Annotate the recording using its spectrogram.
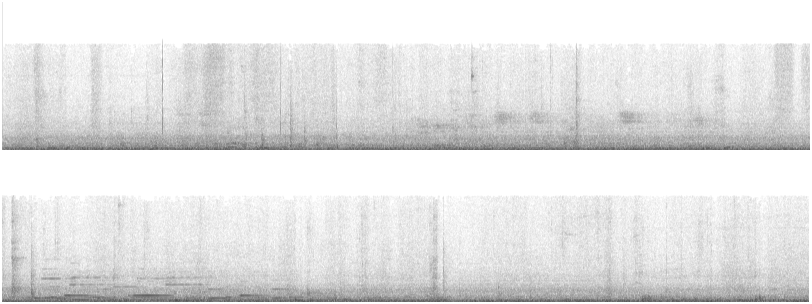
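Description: A train's motors hum steadily while it stands still.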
